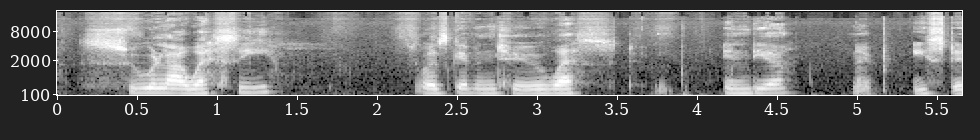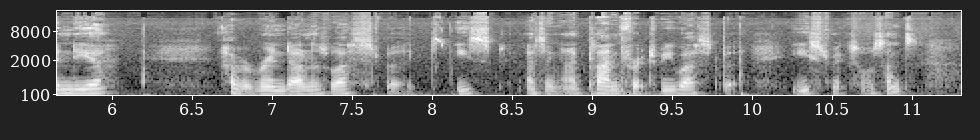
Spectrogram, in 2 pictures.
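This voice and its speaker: Using a British accent, a woman talks at a moderate pace with a medium pitch, a dark, mellow tone, fairly even intonation, long, frequent pauses and big swings in loudness. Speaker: mapping video creator. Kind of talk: video game recap narration. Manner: halting.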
